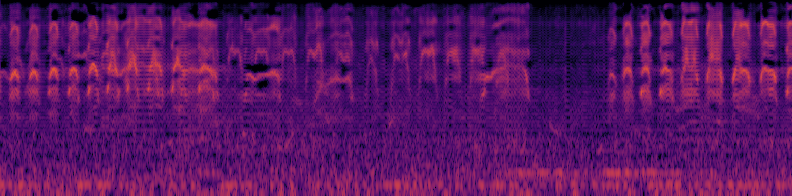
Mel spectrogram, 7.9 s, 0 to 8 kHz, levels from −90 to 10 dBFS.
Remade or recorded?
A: remade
